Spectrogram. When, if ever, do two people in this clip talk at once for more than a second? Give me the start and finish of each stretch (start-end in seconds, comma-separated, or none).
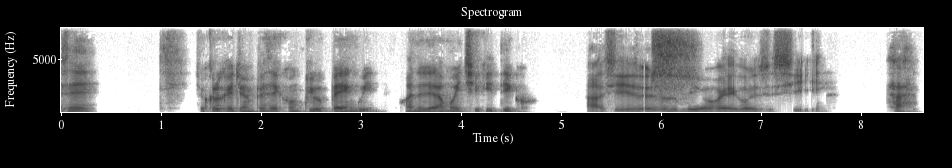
none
